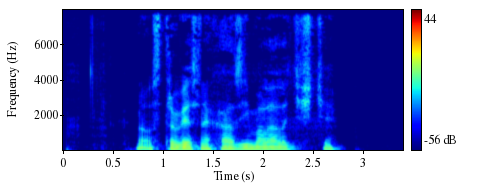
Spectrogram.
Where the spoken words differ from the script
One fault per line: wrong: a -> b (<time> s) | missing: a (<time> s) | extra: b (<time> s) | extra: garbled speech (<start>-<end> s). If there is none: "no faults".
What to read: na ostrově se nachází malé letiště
no faults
